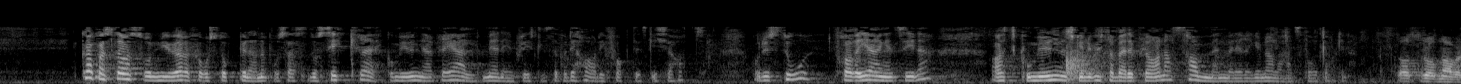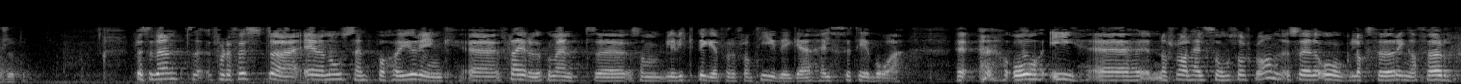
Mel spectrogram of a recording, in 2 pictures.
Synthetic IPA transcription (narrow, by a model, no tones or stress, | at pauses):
kʰɑːkʰɑnst̪ɑːt̪sʁoːd̪n̩jøːɾəfɔɾɔst̪ɔpːəɪd̪ɛnːəpʰɾʊsɛsn̩ɔsɪkɾəkʰʊmʉːnn̩æɾɛɛlːmɛd̪ɪɪnflyːt̪lsəfɔd̪ɛhɑɖ̪ɪfɑkt̪ɪskɪçːəhɑt̪ː | ɔd̪ʉst̪uːfɾɑɾɛjeːɾɪŋənsiːd̪ə | ɑt̪kʰʊmʉːnənəskʉlːəʉːt̪ɑɾbæɪd̪əpʰlɑːnəsɑmːənmɛd̪ɪʁɛɡɪʊnɑːləɦɛlsə̥foːʁət̪ʰɑːɡənə | st̪ɑːt̪sɾoːd̪n̩ɑːʋəʂɛt̪ːə | pʰɾɛsɪd̪ɛnt̪fɔɖɛfœʂʈəɛɾd̪ɛnoːsɛnt̪pʰɔɦœʏɾɪŋflæɪɾəd̪ʊkʉmɛnt̪sɔmblɪɾʋɪkt̪ɪɡəfɔɖɛfɾɑmt̪ʰiːd̪ɪɡəɦɛlsət̪ʰɪbo̰ːə̰ | ɔʔɪ | nɑʂʊnɑːlhɛlsəɔʊmsɔʂpʰlɑːnsɔæd̪ɛʔoːɡlɑkt̪føːɾɪŋɑfœɾ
